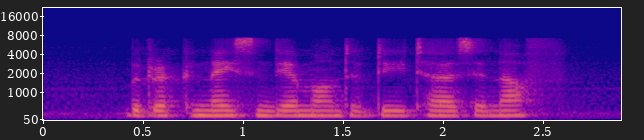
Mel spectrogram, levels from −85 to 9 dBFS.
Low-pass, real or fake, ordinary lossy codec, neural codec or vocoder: 7.2 kHz; fake; none; codec, 16 kHz, 0.2 kbps, FocalCodec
